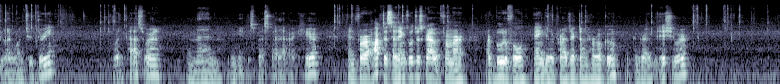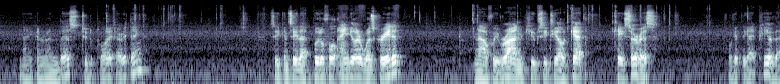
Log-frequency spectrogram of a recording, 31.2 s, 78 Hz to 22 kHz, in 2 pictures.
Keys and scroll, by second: 2.2 super+c, 6.5 super+v, 13.6 super+v, 14.3 super+v, 18.1 super+c.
